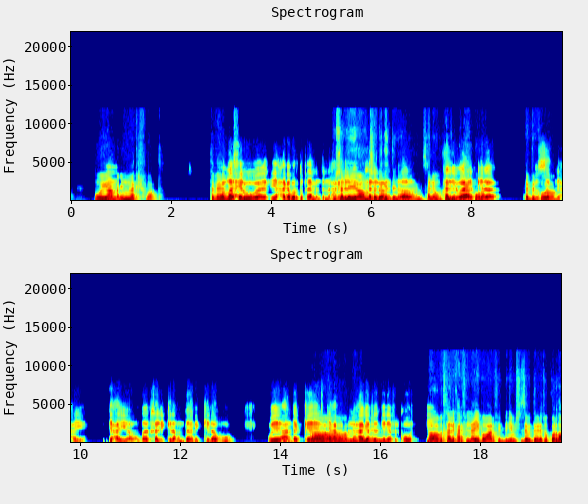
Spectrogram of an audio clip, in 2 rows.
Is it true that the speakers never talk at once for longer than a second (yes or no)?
no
